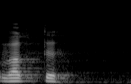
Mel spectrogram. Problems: none marked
